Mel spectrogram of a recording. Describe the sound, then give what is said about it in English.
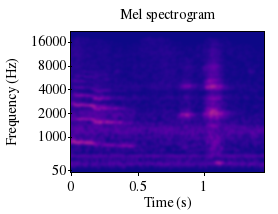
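A person imitates a cat, producing a short meowing sound with a rising and falling pitch, heard alone without any ordinary speech. “I prefer if you wouldn't speak in your cat voice.”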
